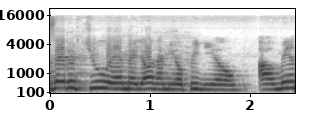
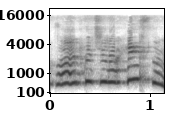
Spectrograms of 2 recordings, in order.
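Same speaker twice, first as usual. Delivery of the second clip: laughing; 12 semitones higher than usual. Real, not acted. Laughing while speaking.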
